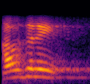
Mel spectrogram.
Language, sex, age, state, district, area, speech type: Kannada, female, 60+, Karnataka, Belgaum, rural, conversation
